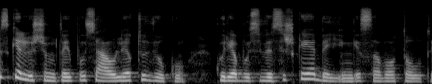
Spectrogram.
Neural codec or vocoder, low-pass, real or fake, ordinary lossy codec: codec, 44.1 kHz, 7.8 kbps, DAC; 14.4 kHz; fake; Opus, 64 kbps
